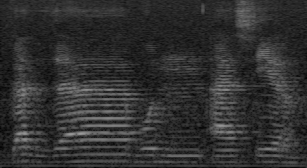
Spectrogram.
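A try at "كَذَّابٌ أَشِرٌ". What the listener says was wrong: Kurang ini, shinnya kurang tafasyi.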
